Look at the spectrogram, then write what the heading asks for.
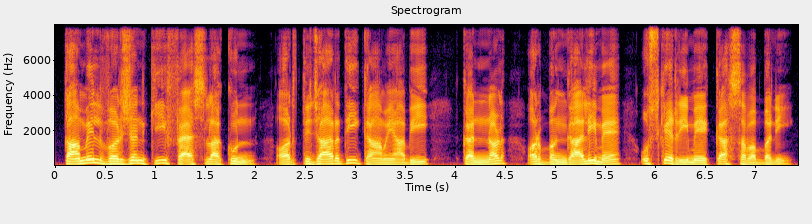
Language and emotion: Urdu, neutral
